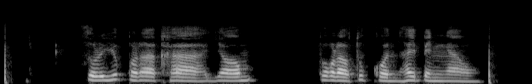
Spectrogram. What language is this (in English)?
Thai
